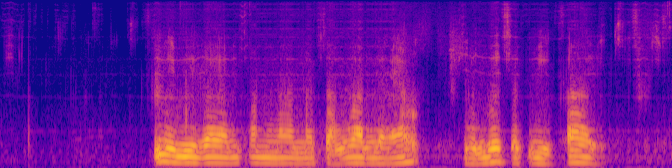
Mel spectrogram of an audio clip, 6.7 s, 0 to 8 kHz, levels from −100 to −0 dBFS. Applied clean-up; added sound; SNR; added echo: neural separator model SepFormer DNS4.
